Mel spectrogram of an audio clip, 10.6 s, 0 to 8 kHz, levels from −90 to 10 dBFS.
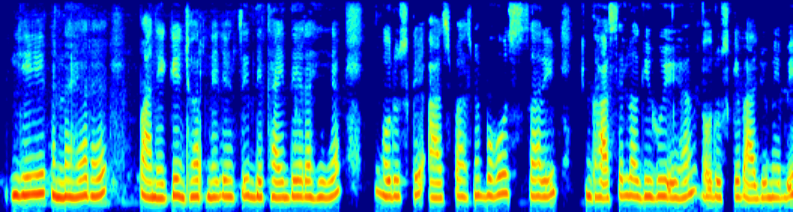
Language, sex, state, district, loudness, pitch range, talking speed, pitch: Hindi, female, Maharashtra, Nagpur, -15 LUFS, 220-245 Hz, 160 wpm, 230 Hz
